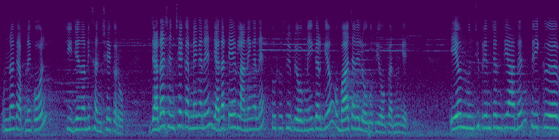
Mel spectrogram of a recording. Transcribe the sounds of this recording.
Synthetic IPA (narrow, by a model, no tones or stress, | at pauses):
ʊnːãːkeəpneːkoːl | t͡ʃiːd͡ʒẽːd̪ãːbʱiːsə̃nʃeːkəɾo̰ː | zjaːd̪aːsənʃeːkəɾnẽːɡanẽːzjaːd̪aːʈeːɾlaːnẽːɡanẽːt̪ʊsʊsĩʊpjoːɡnəĩːkəɾɡɪjoːbaːt͡ʃaːleːloːɡʊpjoːɡ̚kəɾənɡeː | eːnmʊnt͡ʃʰiːpɾiːmt͡ʃənd̪d͡ʒiːaːd̪ɪnpʰɪɾɪk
